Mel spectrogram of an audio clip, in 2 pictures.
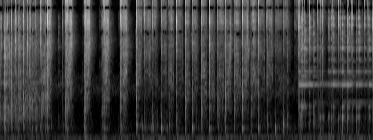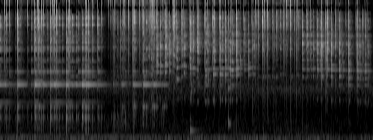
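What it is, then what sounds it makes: Glass water bottle. A clear square glass water bottle stands upright on a table and is tapped quickly with long nails from both sides at close range. The result is a dense stream of rapid, bright, clicky taps with very short decay; partway through, a faint glassy ring sustains beneath the tapping.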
